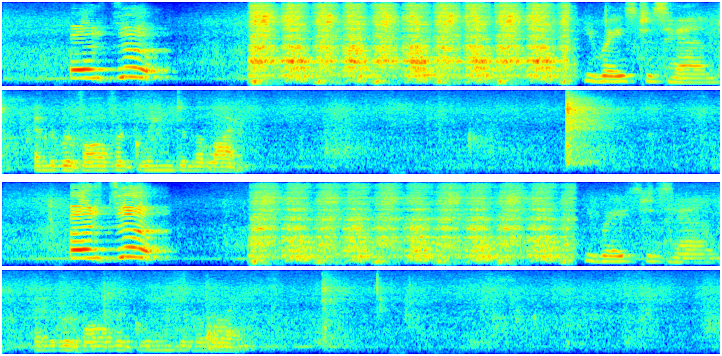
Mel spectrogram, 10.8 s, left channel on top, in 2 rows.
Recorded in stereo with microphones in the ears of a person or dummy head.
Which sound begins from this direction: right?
A scream, at 0.5 s.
